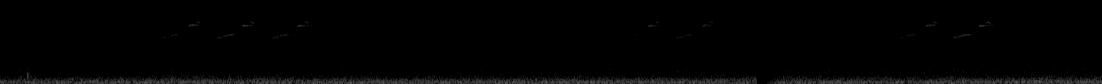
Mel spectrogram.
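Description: Quiet woodland ambience with a low steady rumble, over which a small bird calls in short phrases of two or three quick, high, rising chirps, about two seconds in, again around seven seconds and near nine seconds. The sound cuts out for an instant a little past the middle.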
